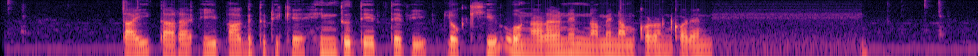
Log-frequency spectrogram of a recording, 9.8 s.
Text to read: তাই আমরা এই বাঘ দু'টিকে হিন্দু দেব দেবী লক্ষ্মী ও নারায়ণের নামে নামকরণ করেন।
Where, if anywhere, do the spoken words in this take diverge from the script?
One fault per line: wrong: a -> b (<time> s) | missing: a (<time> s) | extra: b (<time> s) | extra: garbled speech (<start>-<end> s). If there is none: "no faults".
wrong: আমরা -> তারা (1.6 s)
